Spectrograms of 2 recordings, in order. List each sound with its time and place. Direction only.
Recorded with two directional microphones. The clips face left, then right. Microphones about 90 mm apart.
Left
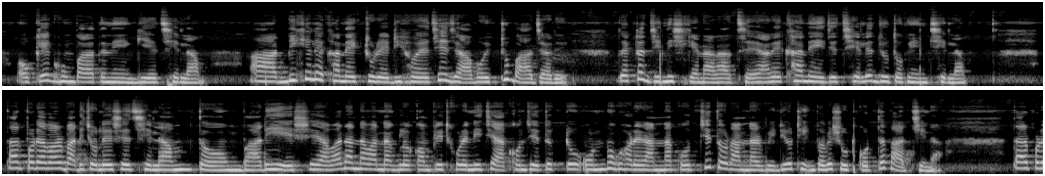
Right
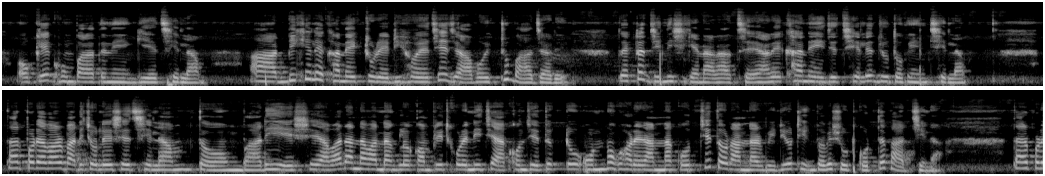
0.2 s a woman's voice: 35° left (ahead or behind); by 2.0 s 55° left (ahead or behind)
2.6 s a woman's voice: 35° left (ahead or behind); by 5.6 s 60° left (ahead or behind)
6.1 s a woman's voice: 40° left (ahead or behind)
9.0 s a woman's voice: 45° left (ahead or behind)
13.2 s a woman's voice: 25° left (ahead or behind)
18.4 s speech: 55° left (ahead or behind)
18.9 s speech: 45° left (ahead or behind)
